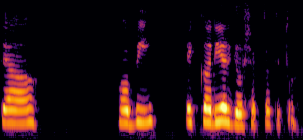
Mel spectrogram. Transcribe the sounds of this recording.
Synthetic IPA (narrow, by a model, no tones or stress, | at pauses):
t̪ja | ɦɔbi | ekːəɾijəɾɡʱeuɕəkt̪at̪it̪u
